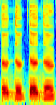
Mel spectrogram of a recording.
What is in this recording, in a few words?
"DODODOD", funky vocals; USB Soundscan vol.18; AKAI; TB MELODY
